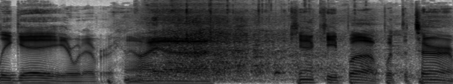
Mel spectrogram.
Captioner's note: laughter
